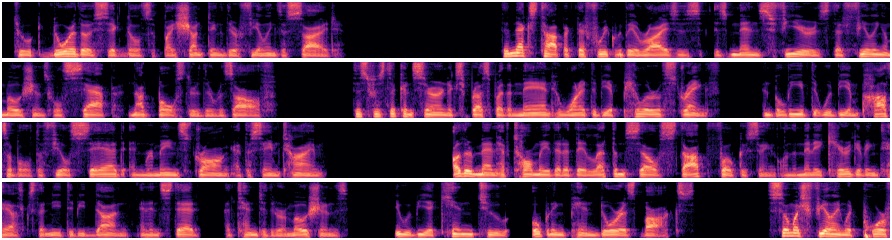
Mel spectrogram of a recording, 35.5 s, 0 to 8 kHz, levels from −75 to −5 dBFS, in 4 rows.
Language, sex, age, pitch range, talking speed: English, male, 50-69, 85-105 Hz, 170 wpm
